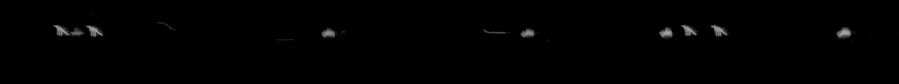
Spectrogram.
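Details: Common reed bunting in winter 2012–2013 at Genk, Boxberg, Belgium: a series of sharp high chips, some in quick pairs or triplets, mixed with thin drawn seeps, irregularly spaced over nine seconds.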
